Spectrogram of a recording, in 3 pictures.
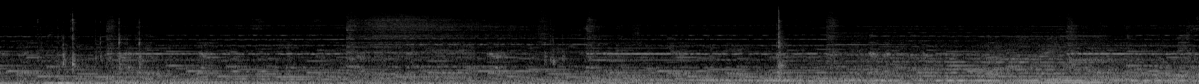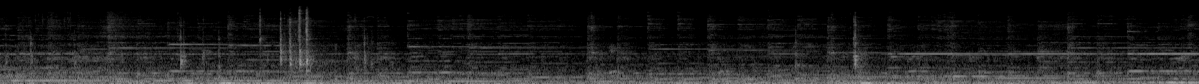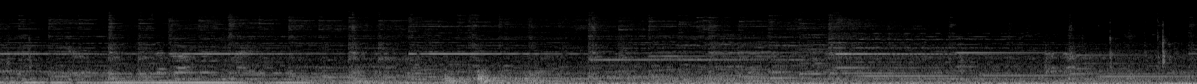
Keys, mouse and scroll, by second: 0.6 Escape, 0.8 click, 1.2 g, 1.6 click, 13.2 shift+click, 14.0 click, 14.9 Return, 14.9 KP_5, 15.7 shift+click, 20.6 click, 24.3 click.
